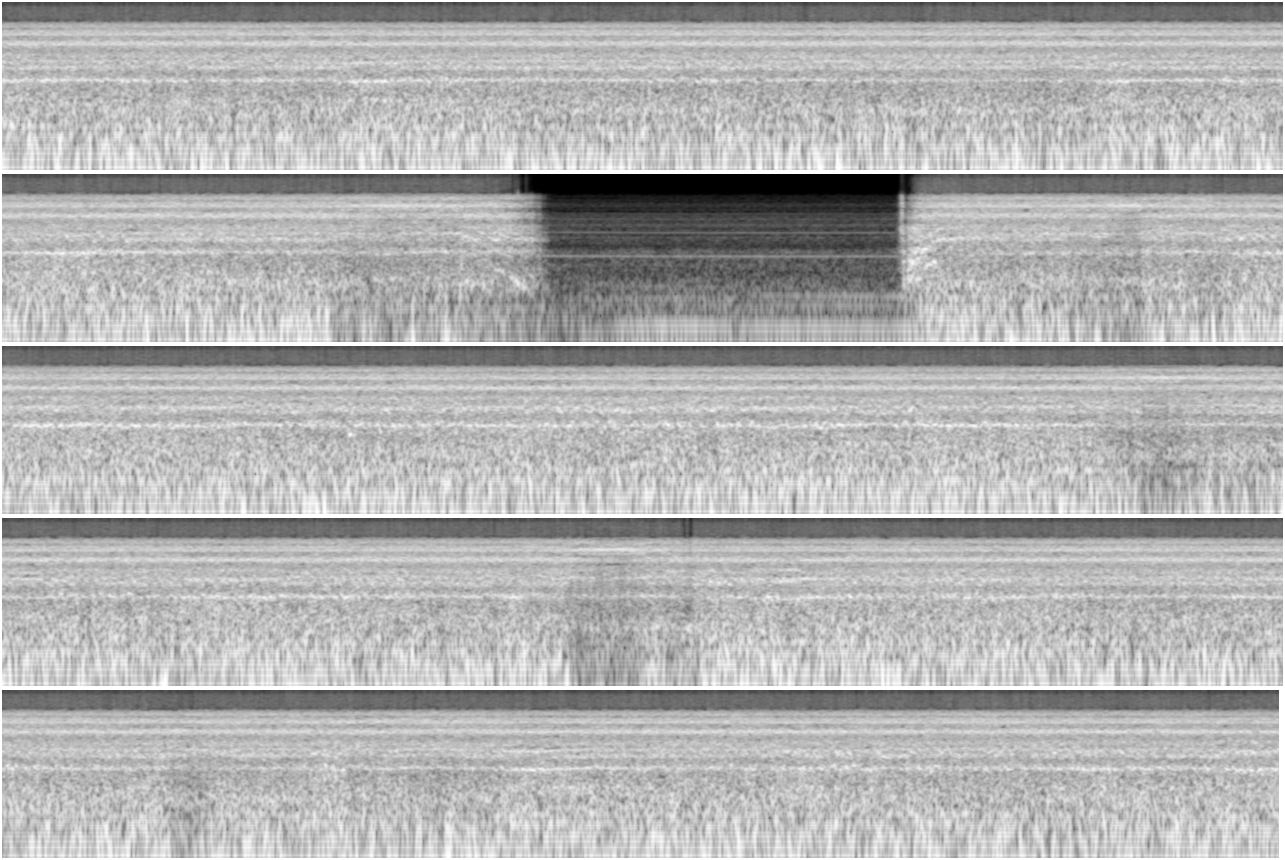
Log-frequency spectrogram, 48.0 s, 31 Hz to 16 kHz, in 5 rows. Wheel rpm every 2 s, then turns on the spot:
230, 230, 240, 230, 230, 230, 150, 0, 130, 220, 210, 200, 200, 220, 230, 220, 220, 220, 230, 230, 230, 230, 230, 220.
none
